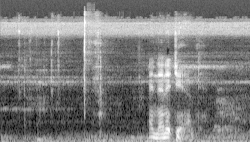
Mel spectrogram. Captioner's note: none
